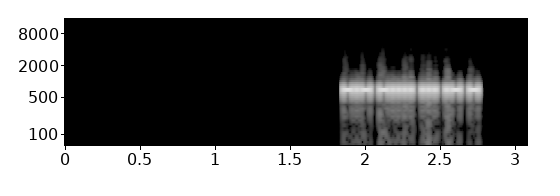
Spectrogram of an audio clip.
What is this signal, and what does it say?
Morse code, heard as a keyed tone, about 60 wpm, 700 Hz. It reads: K6SAT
